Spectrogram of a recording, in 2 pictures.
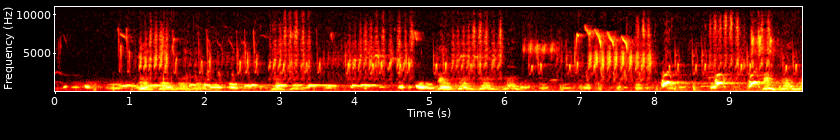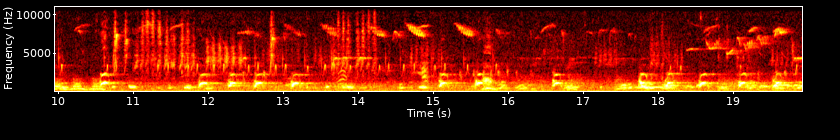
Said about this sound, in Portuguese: Eu mal abro o portão e os cachorros já latem doidos para traçar o caminho. Como se eles soubessem para onde estão indo, né?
